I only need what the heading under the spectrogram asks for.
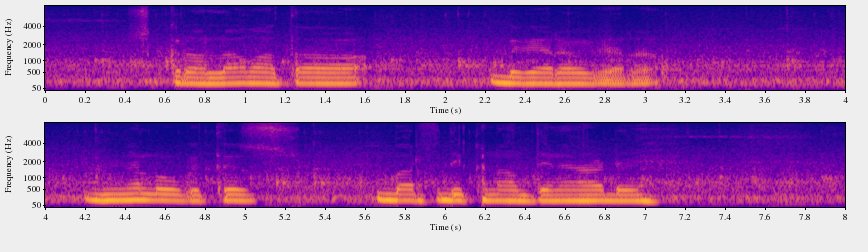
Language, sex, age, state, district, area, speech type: Dogri, male, 18-30, Jammu and Kashmir, Samba, rural, spontaneous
